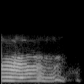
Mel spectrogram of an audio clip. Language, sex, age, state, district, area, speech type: Sindhi, female, 60+, Gujarat, Surat, urban, conversation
